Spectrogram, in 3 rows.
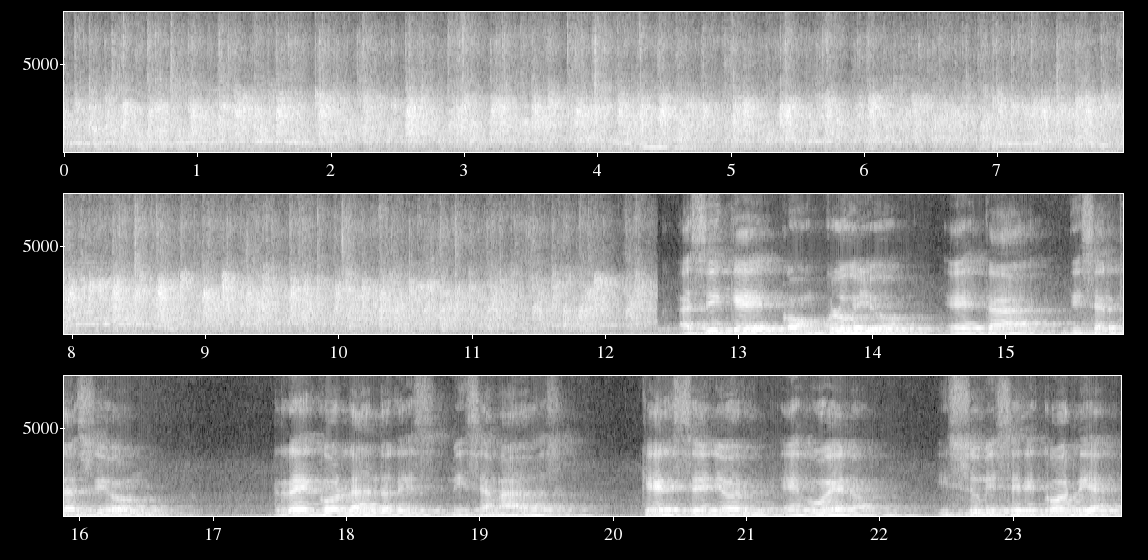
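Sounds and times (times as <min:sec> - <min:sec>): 
large crowd applauding: 0:00.0 - 0:12.4
speech: 0:12.8 - 0:16.6, 0:17.5 - 0:23.8.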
